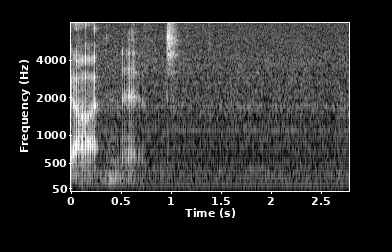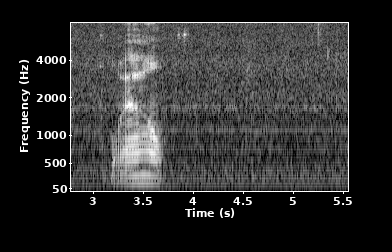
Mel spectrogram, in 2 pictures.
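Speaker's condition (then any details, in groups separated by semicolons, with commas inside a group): Essential tremor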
